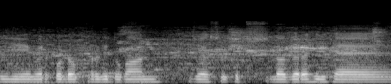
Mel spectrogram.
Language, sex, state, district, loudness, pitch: Hindi, male, Haryana, Jhajjar, -17 LUFS, 120 Hz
